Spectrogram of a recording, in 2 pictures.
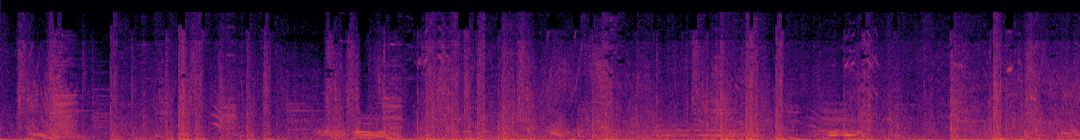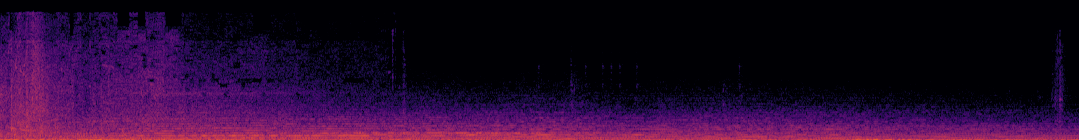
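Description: Bursts of gunfire and impacts in the video game The Outer Worlds ring out loudly over several seconds before giving way to a sustained tonal ring.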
